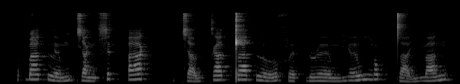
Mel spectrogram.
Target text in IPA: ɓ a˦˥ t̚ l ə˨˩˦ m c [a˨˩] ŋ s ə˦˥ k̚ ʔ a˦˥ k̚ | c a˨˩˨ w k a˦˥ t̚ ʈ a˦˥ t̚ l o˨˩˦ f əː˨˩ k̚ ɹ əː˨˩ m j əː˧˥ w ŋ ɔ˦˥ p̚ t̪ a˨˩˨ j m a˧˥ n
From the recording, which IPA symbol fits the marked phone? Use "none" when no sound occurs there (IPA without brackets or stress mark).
a˨˩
